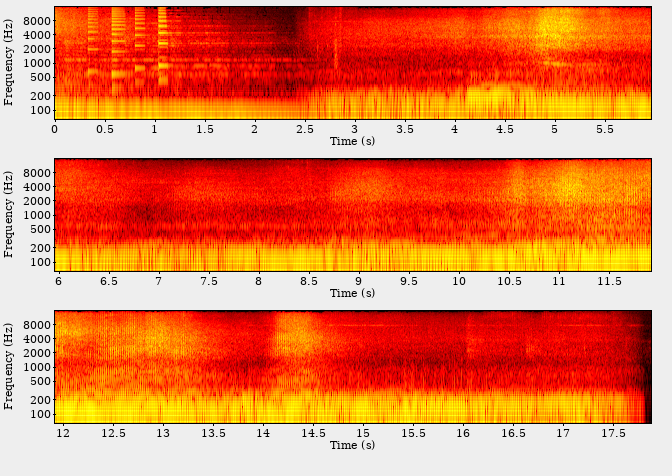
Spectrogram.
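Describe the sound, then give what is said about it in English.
Four scrambler motorbikes speed up and down a street in Dublin's north inner city. Their engines make a loud, continuous roar and rev, with the pitch wavering up and down throughout. “That was the sound of four scramblers speeding up and down Sean McDermott Street in Dublin's north inner city just last week.”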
